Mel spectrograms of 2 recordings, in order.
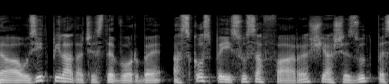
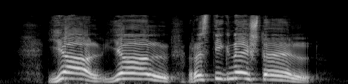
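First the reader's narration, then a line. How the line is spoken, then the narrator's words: Shouted. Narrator (Romanian): ei au strigat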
